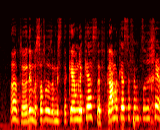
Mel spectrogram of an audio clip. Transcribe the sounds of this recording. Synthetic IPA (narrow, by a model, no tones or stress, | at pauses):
loatemjod̪imbeso̞fzezemistake̞mlekese̞fɡamakesefhemt͡sʁiχi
